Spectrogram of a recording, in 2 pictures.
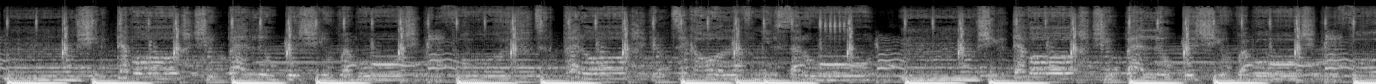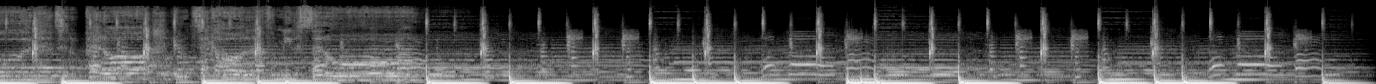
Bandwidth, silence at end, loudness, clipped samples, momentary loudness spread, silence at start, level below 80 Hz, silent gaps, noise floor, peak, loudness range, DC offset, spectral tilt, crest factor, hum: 16 kHz; 0.05 s; -11 LUFS; 2%; 9 LU; 0 s; -8 dBFS; none; -28 dBFS; 0 dBFS; 2 LU; under 0.1%; -5.5 dB/octave; 8 dB; none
